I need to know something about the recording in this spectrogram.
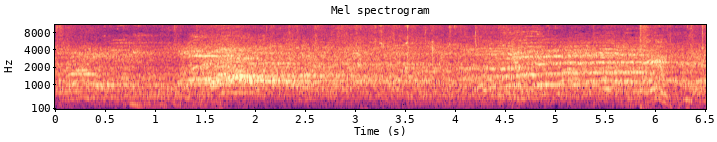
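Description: A crowd of spectators cheers and shouts in a large echoing hall.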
